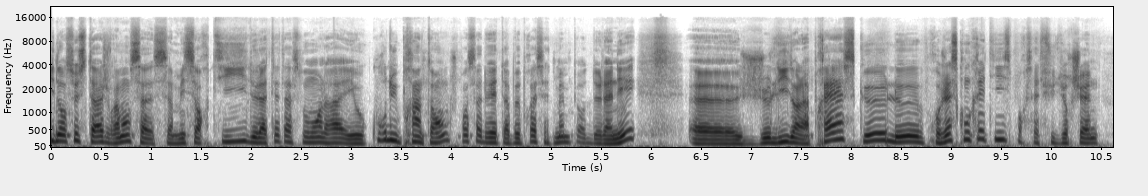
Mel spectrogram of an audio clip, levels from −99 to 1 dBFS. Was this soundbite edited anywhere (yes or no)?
no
